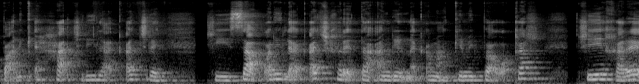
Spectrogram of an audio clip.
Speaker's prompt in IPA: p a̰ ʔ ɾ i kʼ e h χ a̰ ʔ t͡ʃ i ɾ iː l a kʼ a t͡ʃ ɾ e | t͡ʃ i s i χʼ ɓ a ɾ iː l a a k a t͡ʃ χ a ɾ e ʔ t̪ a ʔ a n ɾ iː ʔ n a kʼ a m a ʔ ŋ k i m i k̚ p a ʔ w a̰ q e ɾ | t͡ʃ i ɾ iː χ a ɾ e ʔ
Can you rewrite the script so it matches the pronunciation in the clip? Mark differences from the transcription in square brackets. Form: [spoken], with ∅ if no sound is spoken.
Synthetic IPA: p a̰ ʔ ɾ i kʼ e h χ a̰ ʔ t͡ʃ i ɾ iː l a kʼ a t͡ʃ ɾ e | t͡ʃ i s [a] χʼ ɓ a ɾ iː l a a [kʼ] a t͡ʃ χ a ɾ e ʔ t̪ a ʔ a n ɾ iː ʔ n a kʼ a m a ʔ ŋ k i m i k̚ p a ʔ w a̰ q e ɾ | t͡ʃ i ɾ iː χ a ɾ e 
